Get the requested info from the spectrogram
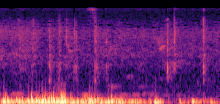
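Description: Rapid low knocking and rubbing as a calculator is handled and pressed with a pen, dying away about a second and a half in.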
